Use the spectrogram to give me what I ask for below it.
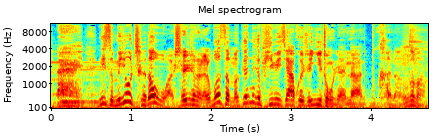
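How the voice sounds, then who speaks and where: A put-upon, fast-talking young man. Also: high voice, sing-song. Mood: exasperated. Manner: defensive, exasperated. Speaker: passenger beside the mother. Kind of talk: TV drama acting. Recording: music playing behind.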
